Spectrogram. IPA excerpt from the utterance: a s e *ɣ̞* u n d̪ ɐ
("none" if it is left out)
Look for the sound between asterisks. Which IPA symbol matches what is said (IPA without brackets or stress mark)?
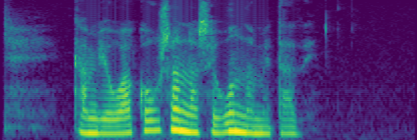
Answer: ɣ̞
